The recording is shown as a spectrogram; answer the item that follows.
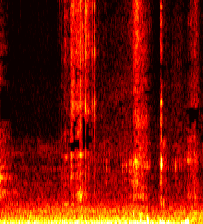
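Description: A person biting into and chewing a Taco Bell fry, with a few short crunches and mouth clicks about halfway through.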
